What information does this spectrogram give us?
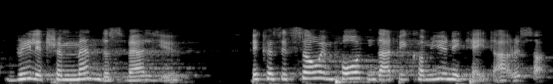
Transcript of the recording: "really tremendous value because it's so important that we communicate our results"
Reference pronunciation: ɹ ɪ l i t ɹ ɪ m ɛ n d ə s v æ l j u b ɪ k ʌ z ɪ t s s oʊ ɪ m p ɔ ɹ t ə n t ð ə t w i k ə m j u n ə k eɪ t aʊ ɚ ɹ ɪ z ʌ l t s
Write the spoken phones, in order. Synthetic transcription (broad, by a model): ɹ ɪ l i t ɹ ɪ m ɛ n d ə s v æ l j u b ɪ k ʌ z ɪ t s s oʊ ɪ m p ɔ ɹ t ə n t ð ə t w i k ə m j u n ə k eɪ t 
